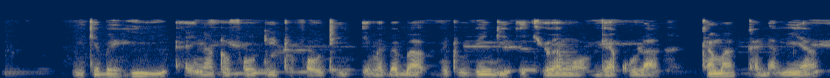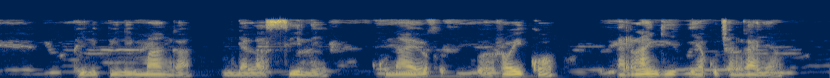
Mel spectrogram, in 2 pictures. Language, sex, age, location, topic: Swahili, male, 25-35, Mombasa, agriculture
